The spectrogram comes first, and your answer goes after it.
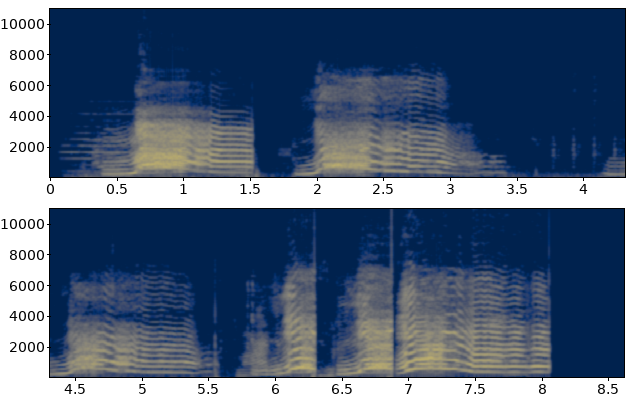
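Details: Goat crying while giving birth, delivering two kids: five loud, strained, wavering bleats, each rising then sagging in pitch. They last about one second each with short pauses between them, and the last two come close together.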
